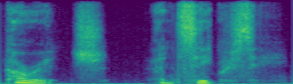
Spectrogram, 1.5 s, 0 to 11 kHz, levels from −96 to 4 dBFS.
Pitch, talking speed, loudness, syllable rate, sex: 210 Hz, 125 wpm, -21 LUFS, 6.5 syllables/s, female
